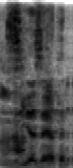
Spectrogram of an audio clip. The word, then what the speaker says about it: zeaxanthin: zeaxanthin lutein and zeaxanthin correct spelled with a Z actually not an X zeaxanthin and lutein yeah now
